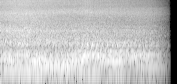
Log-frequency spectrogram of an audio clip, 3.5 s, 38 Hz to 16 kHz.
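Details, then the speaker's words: 1967 Ford F100 with 4.6 DOHC V8 from a Lincoln Mark 8, after installing new serpentine belt: steady even rumble, no chirp or squeal; belt squeal fixed, old bearings weren't the cause. "Put the new one in. Took a second again to double check everything. And started it up. Sounds good. I'm happy with that."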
